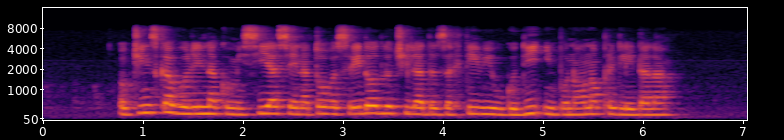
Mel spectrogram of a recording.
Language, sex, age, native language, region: Slovenian, female, 18-29, Slovenian, Central Slovenia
